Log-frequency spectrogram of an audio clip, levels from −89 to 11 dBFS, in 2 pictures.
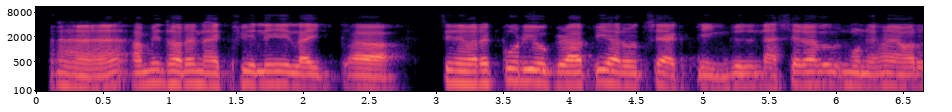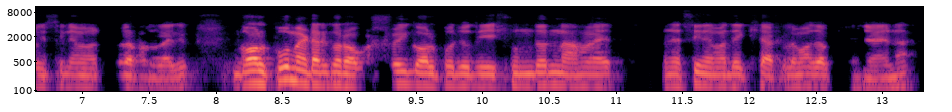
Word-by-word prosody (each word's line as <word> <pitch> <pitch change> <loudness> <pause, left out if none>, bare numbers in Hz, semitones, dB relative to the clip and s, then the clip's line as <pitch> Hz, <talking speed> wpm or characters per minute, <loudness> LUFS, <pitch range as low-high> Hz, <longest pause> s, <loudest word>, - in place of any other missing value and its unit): হ্যাঁ, 120 -4 0
হ্যাঁ। 115 - +2 0.2
আমি 145 +3 -1
ধরেন 145 +1 +3
অ্যাকচুয়ালি 140 +2 -1 0.2
লাইক 120 -1 +2 0.3
আ - - +4 0.6
সিনেমার 150 -2 +2
ওই - - -10
কোরিওগ্রাফি 150 -4 +2
আর 135 - +3
হচ্ছে 130 - -6
অ্যাক্টিং 120 -1 -3 0.2
যদি 125 0 -1
ন্যাচারাল 140 +4 -1 0.2
মনে 130 -1 -2
হয় 130 -1 -2
আমার 120 0 -1
ওই 115 - -5
সিনেমাগুলা 115 -1 -5
ভাল 105 -1 -11
লাগে। 100 +4 -5 0.5
গল্প 150 +1 +9 0.2
ম্যাটার 140 -3 +6
করে 135 -2 +5
অবশ্যই। 145 +4 -4
গল্প 125 -2 +3 0.2
যদি 125 0 -2 0.2
সুন্দর 130 +1 -1
না 120 - 0
হয় 120 0 -2 0.4
মানে 120 0 -4
সিনেমা 125 -4 0
দেখে 120 - -7
আসলে 120 - -7
মজা 120 -1 0
পাওয়া - - -25
যায় 100 +1 -4
না। 125 - -7
125 Hz, 175 wpm, -23 LUFS, 120-140 Hz, 0.6 s, গল্প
